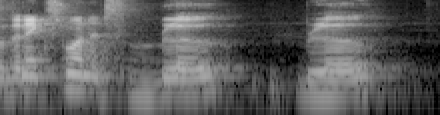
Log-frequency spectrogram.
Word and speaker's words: bleu: So the next one is bleu, bleu, bleu, bleu. So the color bleu will be pronounced the same way in masculine singular, plural, feminine singular, plural.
